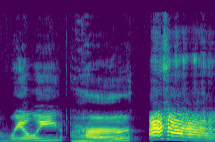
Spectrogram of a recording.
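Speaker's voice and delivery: put-on loud, high, catty mean-girl sneer, drawn-out ah. Acting out a mean classmate mocking a talent show entrant: acting mean. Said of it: "Or I could be mean".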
